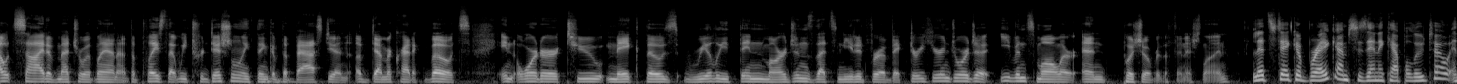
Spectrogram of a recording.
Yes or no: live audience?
no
